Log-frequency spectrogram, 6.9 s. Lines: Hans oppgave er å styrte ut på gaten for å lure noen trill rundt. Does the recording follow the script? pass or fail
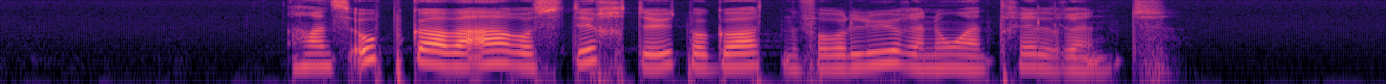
pass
